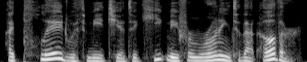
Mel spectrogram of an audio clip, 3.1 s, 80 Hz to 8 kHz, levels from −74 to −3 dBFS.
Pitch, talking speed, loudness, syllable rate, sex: 170 Hz, 235 wpm, -18 LUFS, 5.1 syllables/s, male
